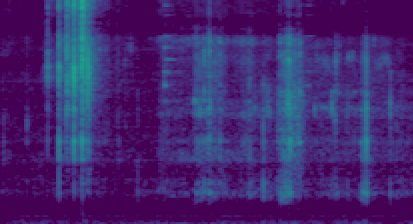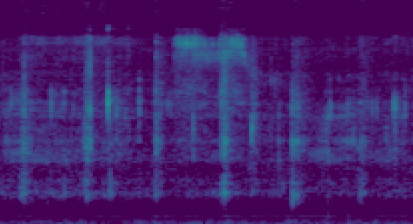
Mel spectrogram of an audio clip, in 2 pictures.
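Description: A person chewing a mouthful of cream cracker with brie and chutney: quiet, crisp crunching, with the sharpest crunch just under a second in.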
